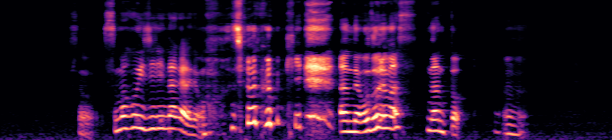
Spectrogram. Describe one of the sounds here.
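A young woman speaks brightly and playfully into a microphone.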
